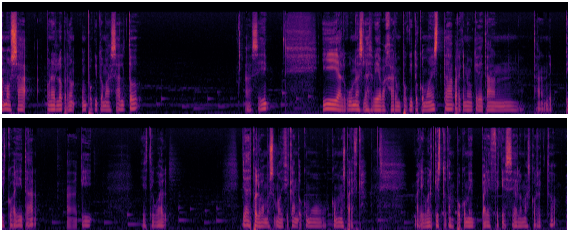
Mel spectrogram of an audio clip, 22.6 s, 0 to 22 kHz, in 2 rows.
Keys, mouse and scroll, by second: 5.1-7.9 middle drag, 7.9-22.6 drag.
